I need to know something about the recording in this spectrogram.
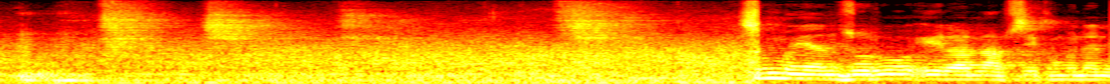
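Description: A middle-aged man reads aloud into a microphone in a calm, chanting voice.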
